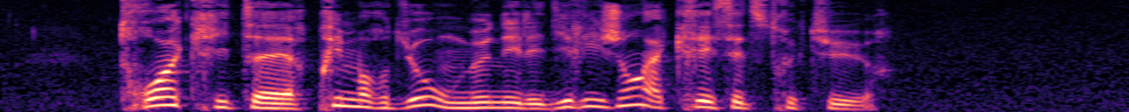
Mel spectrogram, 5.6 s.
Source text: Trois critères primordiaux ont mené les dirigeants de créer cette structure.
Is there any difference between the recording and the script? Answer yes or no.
yes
